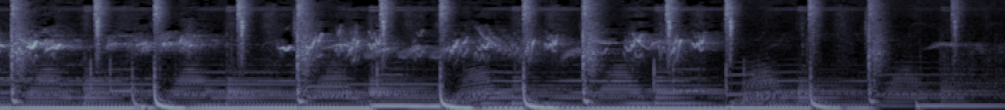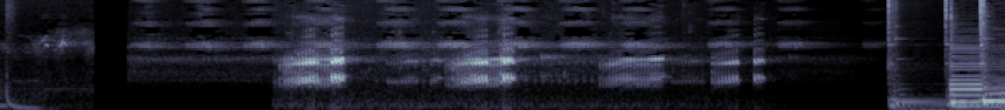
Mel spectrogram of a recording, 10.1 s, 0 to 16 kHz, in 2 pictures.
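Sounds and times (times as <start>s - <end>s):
frogs croaking loudly: 5.7s - 9.4s
high-pitched frog chorus: 5.7s - 9.4s.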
